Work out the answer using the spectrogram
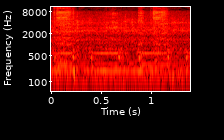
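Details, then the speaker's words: Prusa i3 MK2 3D printer, noise growing over weeks: raspy scratching/creaking on every downstroke over steady stepper tones; source unknown, owner suspects extruder motor or belts; print quality unaffected. "every downstroke here it makes that sound and I have no idea what it is"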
